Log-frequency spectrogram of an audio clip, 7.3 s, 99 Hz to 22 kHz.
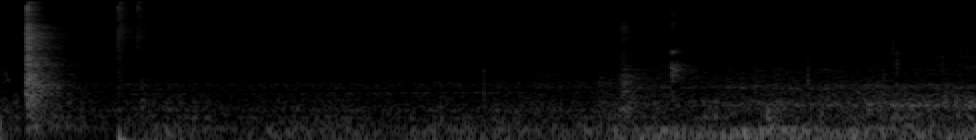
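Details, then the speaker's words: Gas oven bake burner on restart after the DIY repair, set to about 370-385°F: a couple of sharp spark clicks, then a soft hush swelling into a steady burner roar. It is igniting normally again, where before it clicked without lighting. "Yeah, baby, we're back in business. All right, you saw it for yourself. That seems to be working again."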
